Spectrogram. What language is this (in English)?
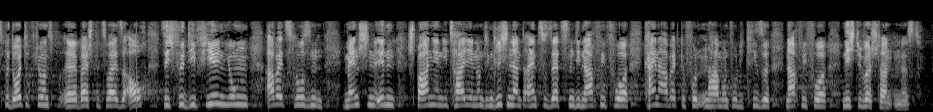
German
